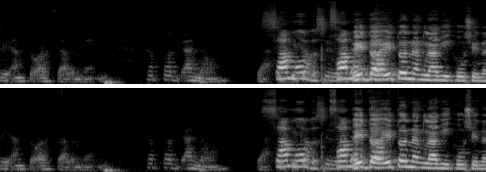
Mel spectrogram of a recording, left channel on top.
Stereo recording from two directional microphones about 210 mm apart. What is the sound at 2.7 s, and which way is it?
A woman's voice, 50° right (ahead or behind).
